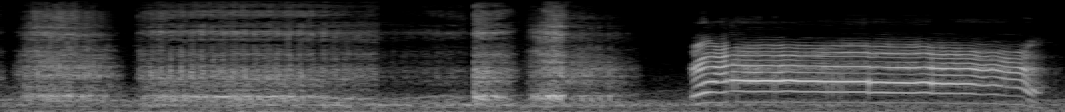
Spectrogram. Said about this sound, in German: Was? Bitte? Was rufst du? Ich schrei einfach nur laut.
